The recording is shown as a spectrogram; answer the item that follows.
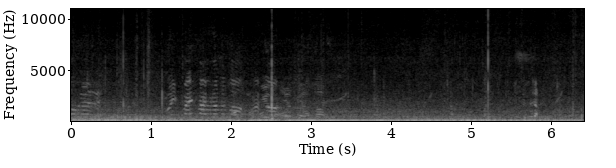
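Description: Football players shouting and calling to each other during play, with a few sharp knocks of the ball being kicked, over a steady low drone that starts about halfway through.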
